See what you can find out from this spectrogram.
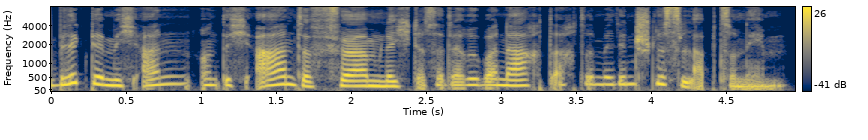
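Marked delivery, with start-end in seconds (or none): none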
